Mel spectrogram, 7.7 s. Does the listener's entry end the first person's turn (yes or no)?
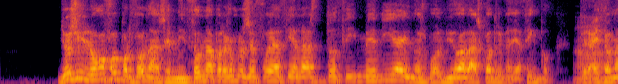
no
